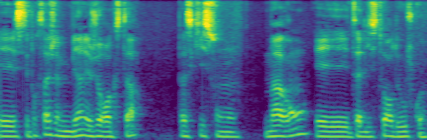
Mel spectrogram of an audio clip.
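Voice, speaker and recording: A man's fairly low-pitched, dark, mellow and somewhat breathy voice at a fairly quick pace on a very clean recording with a silent background. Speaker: podcast co-host and streamer. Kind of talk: casual chat. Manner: fast; poor articulation.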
